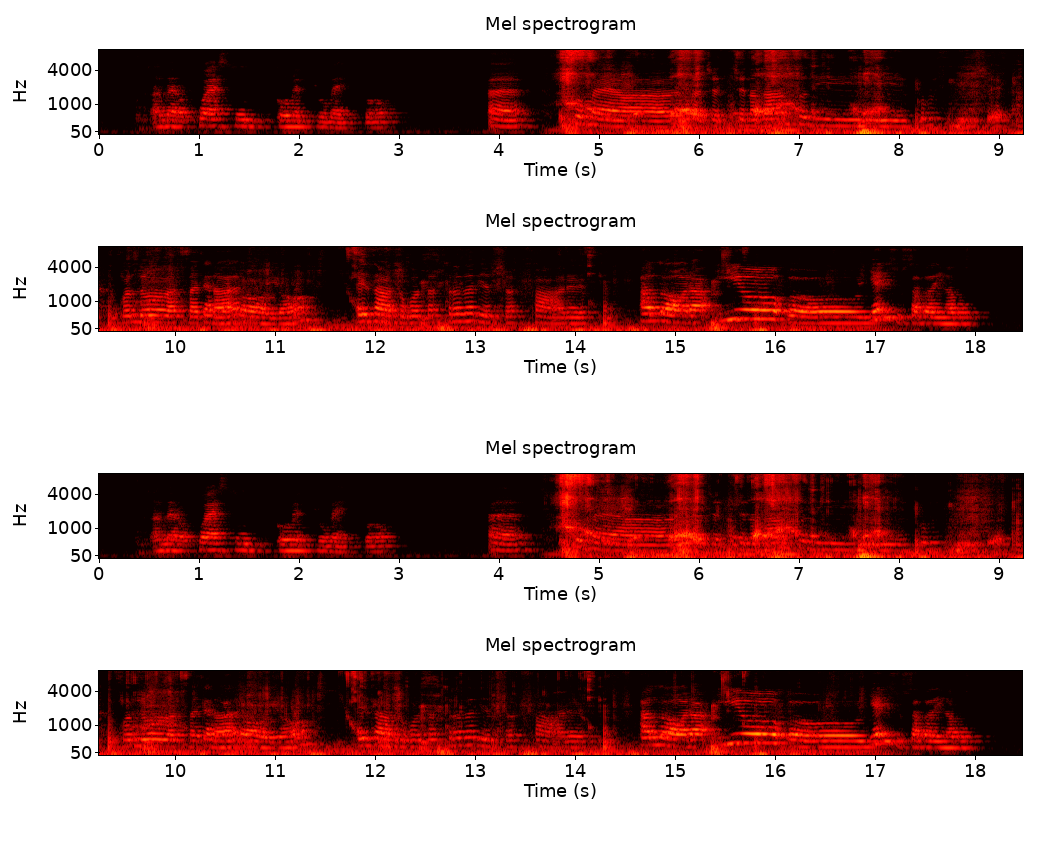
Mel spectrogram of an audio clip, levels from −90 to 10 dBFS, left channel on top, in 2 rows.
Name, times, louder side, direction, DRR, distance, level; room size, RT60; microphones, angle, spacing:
voice 1, 0.5-2.9 10.3-11.4 14.6-17.9, equal, 5° left, 1.2 m, -43 dB
voice 2, 3.9-4.3 4.6-10.7 11.8-14.2, left 3 dB, 85° left, 0.6 m, -50 dB
sound 1, 4.5-17.0, right 3 dB, 40° right, 0.4 m, -45 dB
2.9 x 2.4 x 2.9 m
head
